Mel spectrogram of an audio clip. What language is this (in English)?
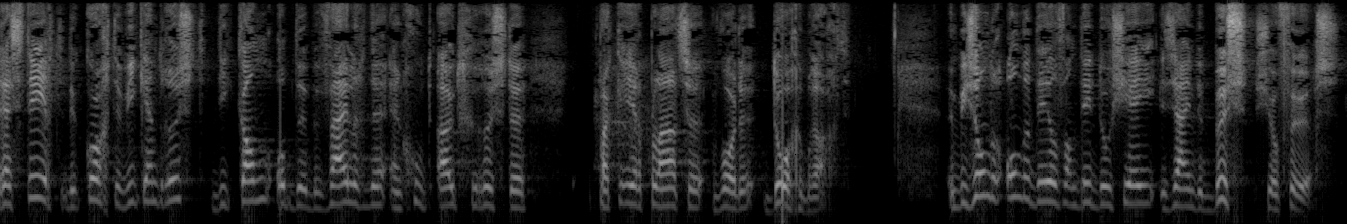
Dutch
